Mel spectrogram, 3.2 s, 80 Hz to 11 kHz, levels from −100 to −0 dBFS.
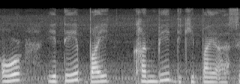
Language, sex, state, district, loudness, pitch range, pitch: Nagamese, female, Nagaland, Kohima, -20 LUFS, 180-225 Hz, 195 Hz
